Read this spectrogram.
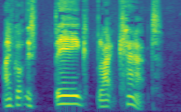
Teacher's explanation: it's not a small cat it's a big cat cuz you stressed big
